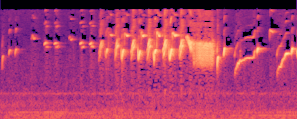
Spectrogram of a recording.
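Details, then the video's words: A hybrid goldfinch, a cross of canary and goldfinch, sings to spur young chicks: soft twitters building into a loud, rapid, buzzy warble, finishing with rising upslurred whistles. "A Hybrid Goldfinch Sings To Encourage Young Chicks"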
